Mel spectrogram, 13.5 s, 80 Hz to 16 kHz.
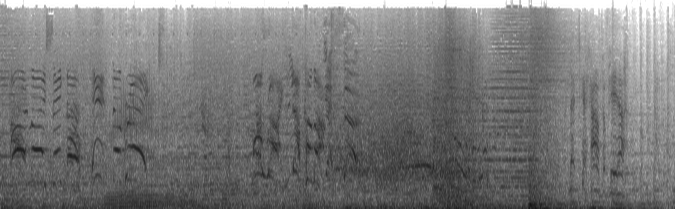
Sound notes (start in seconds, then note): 7.1 brakes screech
